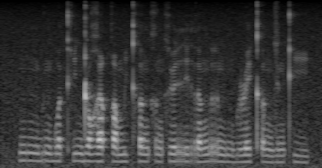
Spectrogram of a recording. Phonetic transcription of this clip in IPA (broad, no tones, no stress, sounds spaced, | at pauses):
ŋ i ŋ m b ʏ ŋ b ʌ kʼ i ŋ ɖ o ʁ e q ʌ m i kʰ ʌ ŋ x ʌ ŋ x ʏ r i r ʌ ŋ r o ŋ i ŋ b ʏ ɭ e kʼ ʌ ŋ z ʏ ŋ kʰ i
